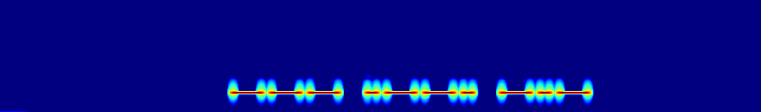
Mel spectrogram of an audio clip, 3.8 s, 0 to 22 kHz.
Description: Morse code, heard as a keyed tone, about 25 wpm, 700 Hz. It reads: OPK
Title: USA Call Sign Postfixes - 3 Letters 25wpm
